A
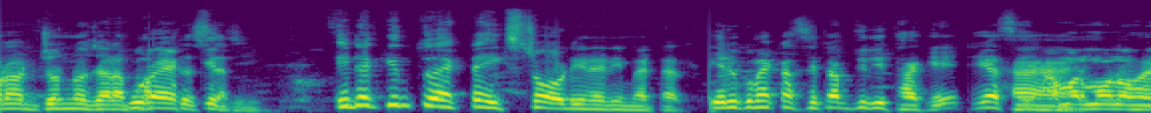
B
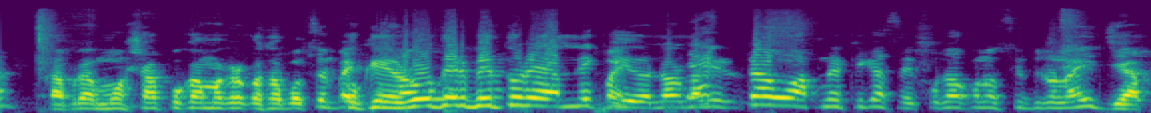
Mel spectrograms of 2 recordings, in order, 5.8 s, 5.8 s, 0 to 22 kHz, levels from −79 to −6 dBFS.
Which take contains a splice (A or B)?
A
